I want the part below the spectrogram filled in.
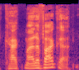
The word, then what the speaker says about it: Kakkmaddafakka: You might otherwise miss new tunes there, or new tune there from Kakmadafaka. That is spelled K-A-K-K-M-A-D-D-A-F-A-K-K-A, Kakmadafaka.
